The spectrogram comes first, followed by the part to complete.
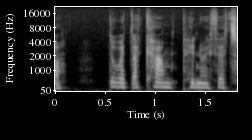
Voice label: "camp", Welsh

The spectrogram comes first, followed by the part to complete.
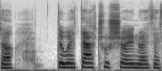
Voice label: "trwsio", Welsh

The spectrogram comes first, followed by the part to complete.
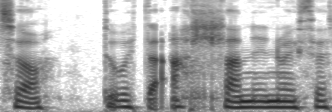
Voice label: "allan", Welsh

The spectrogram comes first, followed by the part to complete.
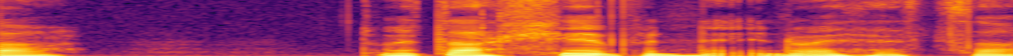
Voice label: "llyfn", Welsh

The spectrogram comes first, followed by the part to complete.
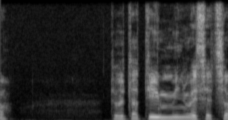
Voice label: "dim", Welsh

